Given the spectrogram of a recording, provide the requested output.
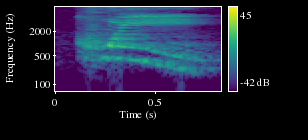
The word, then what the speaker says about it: queen: 근데 그러나 다 따로 다 하기 때문에 한 번에 우리식으로 퀸 이렇게 되지는 않고 queen 이렇게 된다라는 겁니다. 네, 코 하는 발음들 익혀보시고 자, 하려니까 어때요? 아무래도 힘이 들어갑니다. 힘없이 퀸 이렇게는 안 되고요.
